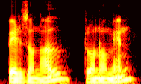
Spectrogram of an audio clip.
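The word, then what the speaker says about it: Personalpronomen: এখানে পি কে আমরা আগের ক্লাসে শিখছিলাম পি কে পে এর মত উচ্চারণ হয়। এই যে পি কে পে এর মত উচ্চারণ হয়। আর এস কে এস এর মত উচ্চারণ হয়। কিন্তু এস এর পর ভাওয়েল হলে উচ্চারণে যে এর মত হবে। ঠিক আছে? তো যেহেতু দেখতেছি আমরা এই যে এস এর পরে একটা ও আছে। ও একটা ভাওয়েল সেজন্য পেরজোনাল প্রোনাউন। ঠিক আছে?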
